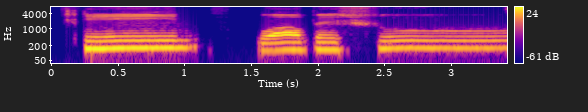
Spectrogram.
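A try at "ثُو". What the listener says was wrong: সিন না সা আছে এটা, সা সা, সা ওয়াও পেশ সু,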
